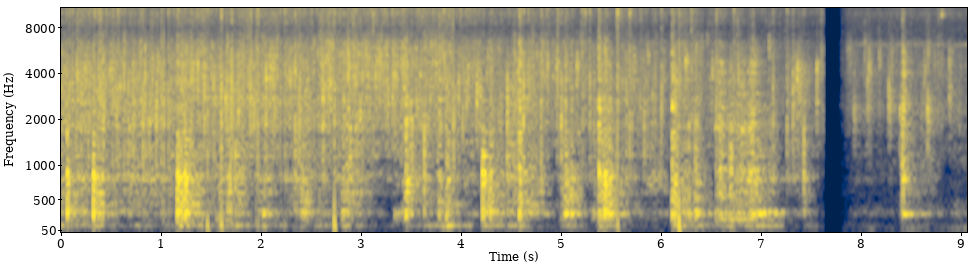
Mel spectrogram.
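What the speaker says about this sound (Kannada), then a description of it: "ಹಾಗೆ ಒಣ ಮೆಣಸಿನ್ಕಾಯಿ ಹಾಕ್ತೇನೆ, ಕರಿಬೇವು. ಹೀಗೆ ಇದನ್ನೆಲ್ಲ ಚೆನ್ನಾಗಿ ಮಿಕ್ಸ್ ಮಾಡಿ." Dry red chilies and curry leaves fry in hot oil for bisi bele bath, a dense continuous sizzle broken by scraping stirs of a spoon in the pan, with a brief drop-out near the end.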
